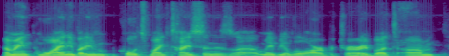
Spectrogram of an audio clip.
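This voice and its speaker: A man's voice: mid-range voice, a little fast, fairly bright tone. An American man hosting an interview in a casual, joking, rambling way over a video call. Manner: rambling, jokey. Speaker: talk show host, interviewer.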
